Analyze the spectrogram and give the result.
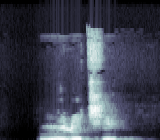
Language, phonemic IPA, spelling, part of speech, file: French, /my.lə.tje/, muletier, noun, LL-Q150 (fra)-muletier.wav
- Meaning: muleteer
